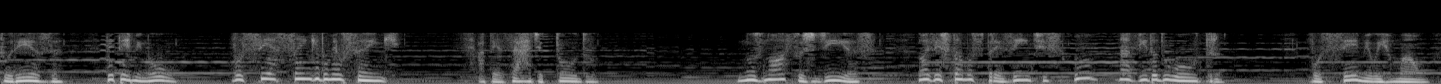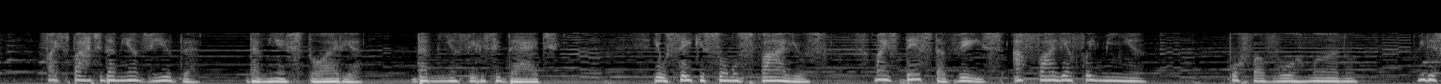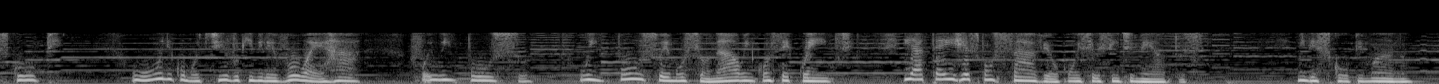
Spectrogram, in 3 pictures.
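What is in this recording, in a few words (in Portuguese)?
desculpa meu irmao, Telemensagens, female; Desculpas; Telemensagens 2017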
